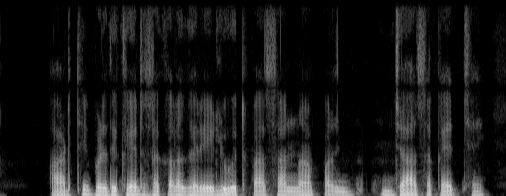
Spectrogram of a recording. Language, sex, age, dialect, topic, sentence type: Maithili, male, 31-35, Bajjika, banking, statement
